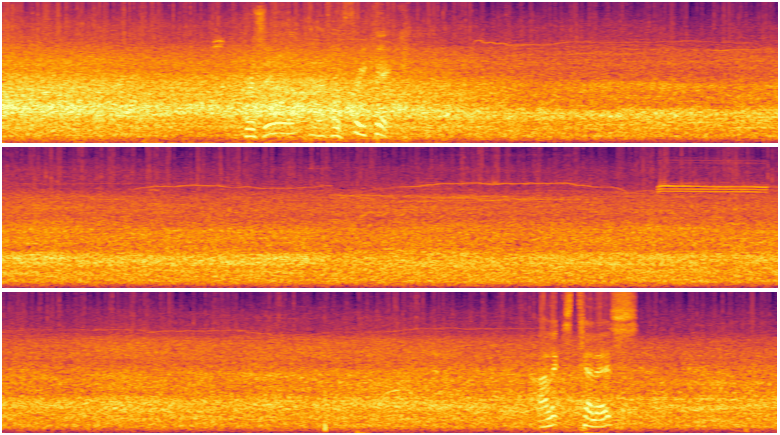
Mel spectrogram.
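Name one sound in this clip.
A large crowd roars steadily, swelling early on and then settling.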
